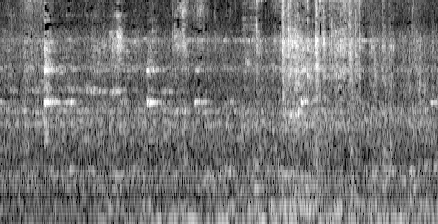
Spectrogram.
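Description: Narrow-gauge passenger coaches rolling past close by: a steady low rumble of wheels on the track with light metallic clicks about twice a second.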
